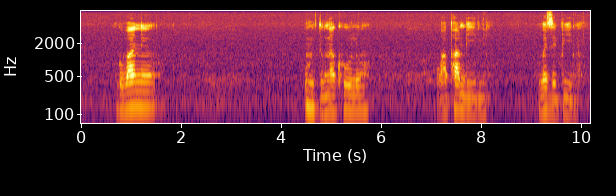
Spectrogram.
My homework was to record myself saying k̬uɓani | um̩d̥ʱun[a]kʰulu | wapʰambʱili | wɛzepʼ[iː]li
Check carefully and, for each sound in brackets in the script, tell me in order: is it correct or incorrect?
correct, correct

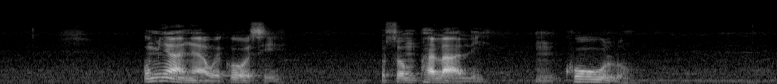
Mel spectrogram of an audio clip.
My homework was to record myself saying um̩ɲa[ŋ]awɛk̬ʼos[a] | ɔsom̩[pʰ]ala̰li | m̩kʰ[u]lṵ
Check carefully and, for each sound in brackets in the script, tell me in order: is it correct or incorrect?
incorrect: ɲ, incorrect: i, correct, incorrect: uː

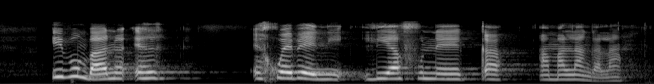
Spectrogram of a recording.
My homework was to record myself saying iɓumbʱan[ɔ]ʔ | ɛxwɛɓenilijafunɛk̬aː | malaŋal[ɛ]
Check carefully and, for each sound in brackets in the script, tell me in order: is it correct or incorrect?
correct, incorrect: a

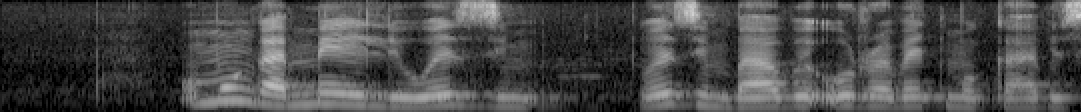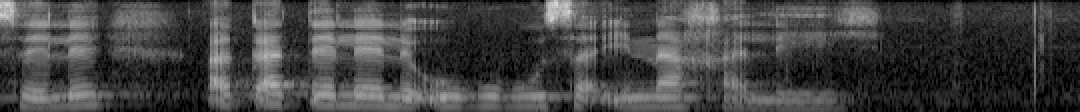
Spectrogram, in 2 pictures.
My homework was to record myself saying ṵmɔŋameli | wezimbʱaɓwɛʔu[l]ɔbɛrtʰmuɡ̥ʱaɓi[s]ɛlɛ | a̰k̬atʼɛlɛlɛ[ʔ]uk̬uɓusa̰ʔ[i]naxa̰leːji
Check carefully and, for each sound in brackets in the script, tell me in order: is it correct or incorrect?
incorrect: r, correct, correct, correct

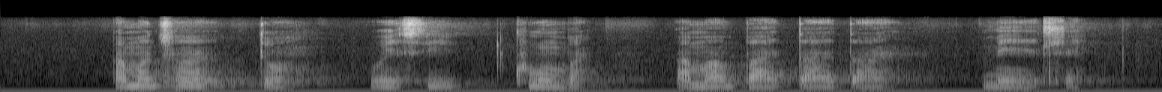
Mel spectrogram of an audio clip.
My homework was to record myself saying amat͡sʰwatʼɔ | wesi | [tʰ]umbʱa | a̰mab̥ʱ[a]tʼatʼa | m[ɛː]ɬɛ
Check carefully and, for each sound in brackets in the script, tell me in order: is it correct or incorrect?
incorrect: kʰ, correct, correct

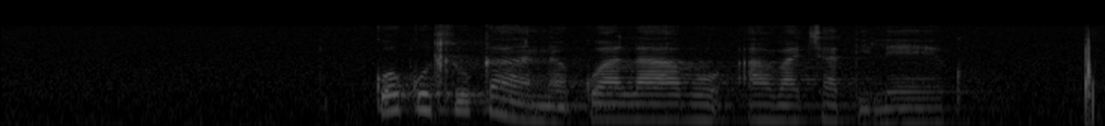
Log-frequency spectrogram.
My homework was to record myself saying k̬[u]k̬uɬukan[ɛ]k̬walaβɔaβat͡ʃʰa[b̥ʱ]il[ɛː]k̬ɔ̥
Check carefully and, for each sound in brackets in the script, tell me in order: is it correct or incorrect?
incorrect: o, incorrect: a, incorrect: d̥ʱ, correct

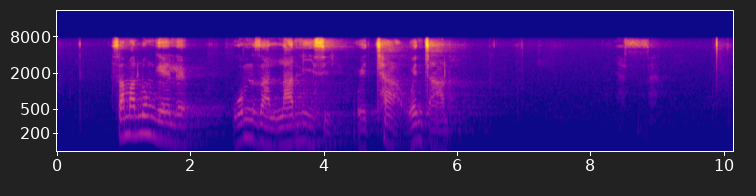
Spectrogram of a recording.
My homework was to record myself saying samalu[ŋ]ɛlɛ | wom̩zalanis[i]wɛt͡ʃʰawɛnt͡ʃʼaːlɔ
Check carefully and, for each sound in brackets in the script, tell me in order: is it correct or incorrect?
correct, correct

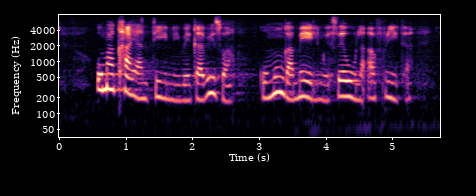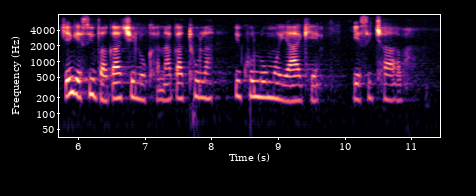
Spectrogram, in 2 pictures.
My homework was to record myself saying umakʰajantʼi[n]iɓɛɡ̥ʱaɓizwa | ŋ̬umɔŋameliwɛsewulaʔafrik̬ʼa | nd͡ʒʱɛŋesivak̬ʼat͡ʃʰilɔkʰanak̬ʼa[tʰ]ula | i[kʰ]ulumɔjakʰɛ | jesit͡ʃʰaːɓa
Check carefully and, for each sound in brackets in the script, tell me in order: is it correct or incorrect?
correct, correct, correct

